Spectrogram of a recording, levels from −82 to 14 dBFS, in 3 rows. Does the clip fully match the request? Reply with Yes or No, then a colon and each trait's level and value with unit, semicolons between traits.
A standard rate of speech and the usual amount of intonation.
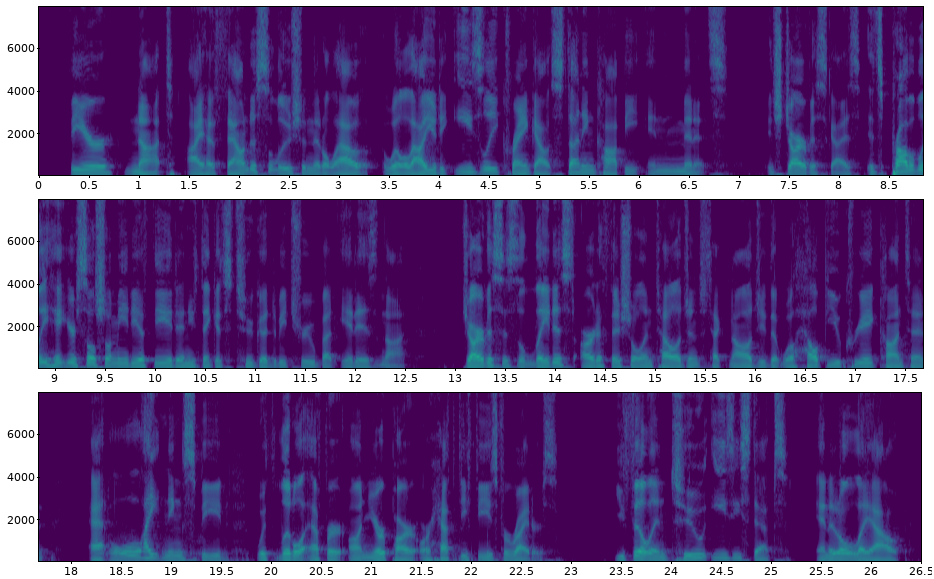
Yes: average, 180 wpm; average, 4.3 semitones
